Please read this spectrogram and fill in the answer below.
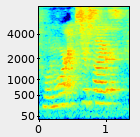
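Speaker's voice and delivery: ordinary talk, nothing marked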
